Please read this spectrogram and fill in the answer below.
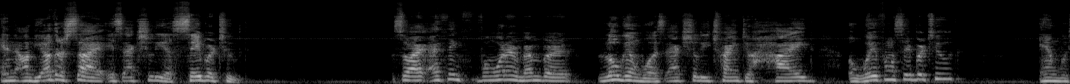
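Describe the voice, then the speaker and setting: Pitched high, a man with a non-native accent speaks with ordinary pitch variation and long, frequent pauses. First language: not English. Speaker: action figure painter and hobby streamer. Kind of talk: live-streamed tutorial chat. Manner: casual, halting with frequent repetitions.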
